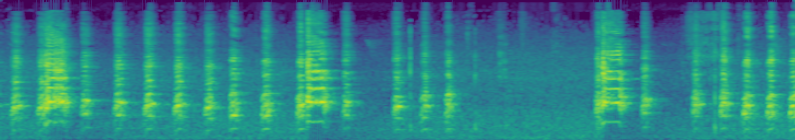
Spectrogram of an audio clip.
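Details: Pre-laying hen cackling in her coop, rhythmic harsh clucks pulsing about twice a second, a louder squawk breaking in after a short lull.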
